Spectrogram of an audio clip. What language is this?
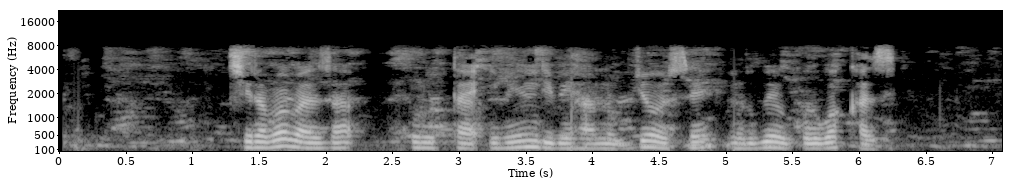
Kinyarwanda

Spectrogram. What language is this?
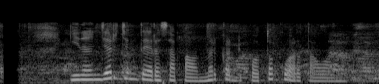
Sundanese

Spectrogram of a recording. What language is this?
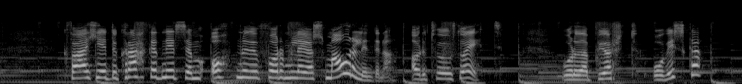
Icelandic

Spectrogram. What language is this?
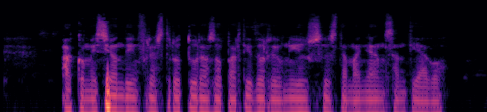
Galician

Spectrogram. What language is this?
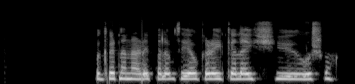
Pashto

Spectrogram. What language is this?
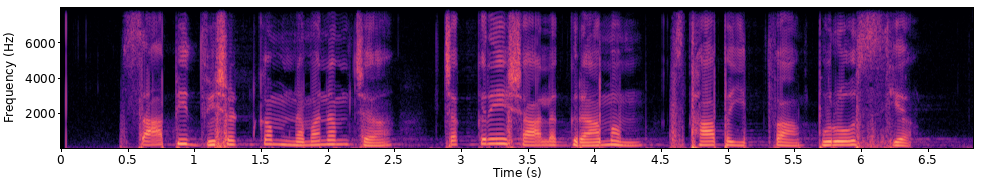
Sanskrit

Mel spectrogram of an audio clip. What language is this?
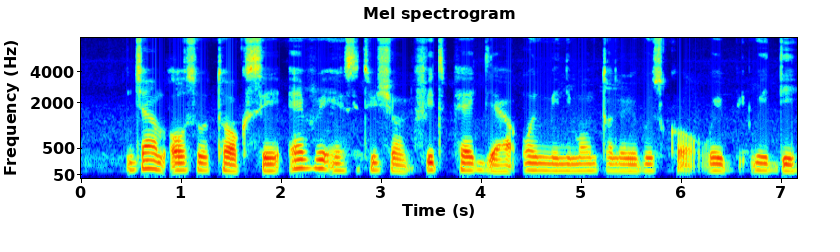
Nigerian Pidgin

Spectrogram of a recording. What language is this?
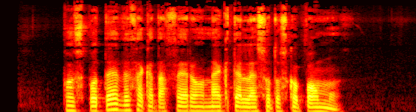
Greek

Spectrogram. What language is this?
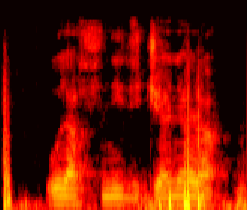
Kabyle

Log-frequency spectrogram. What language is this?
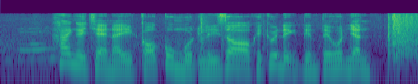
Vietnamese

